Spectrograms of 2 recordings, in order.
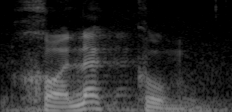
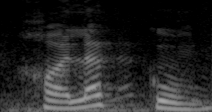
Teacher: Adghamal qafa fil kafi. Qaf tu idgham masuk ke dalam kaf.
